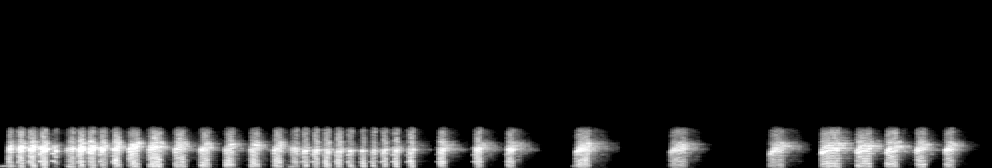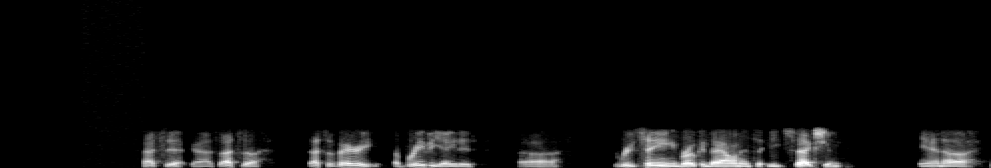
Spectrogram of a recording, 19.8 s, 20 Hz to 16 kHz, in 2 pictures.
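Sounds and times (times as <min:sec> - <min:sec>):
feed chatter blown on a duck call to settle ducks: 0:00.0 - 0:06.1, 0:07.7 - 0:09.6
quick burst of quacks on a duck call: 0:00.0 - 0:07.1, 0:07.7 - 0:09.7
speech: 0:11.6 - 0:18.4, 0:19.1 - 0:19.8.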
